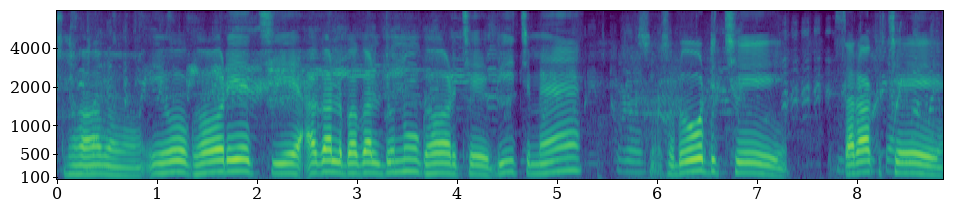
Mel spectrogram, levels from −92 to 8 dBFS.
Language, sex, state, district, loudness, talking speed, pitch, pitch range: Maithili, male, Bihar, Darbhanga, -19 LUFS, 115 wpm, 175 Hz, 160-190 Hz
